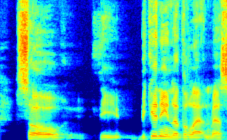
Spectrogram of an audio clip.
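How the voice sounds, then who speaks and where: A man with an Upper Midwest accent and ordinary pitch variation, on a very clean recording with a silent background. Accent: Upper Midwest American. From Michigan, Muskegon. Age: 80s+. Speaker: church member speaker. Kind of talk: personal reflection talk at church service. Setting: church service podium. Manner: halting.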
